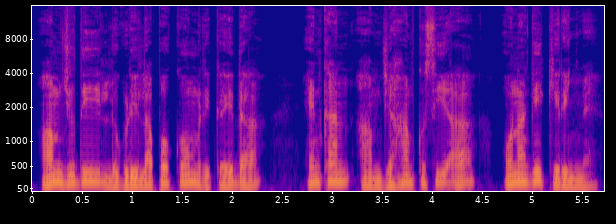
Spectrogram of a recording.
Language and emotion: Santali, neutral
